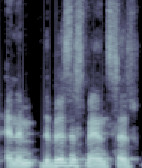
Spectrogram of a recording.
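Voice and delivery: ordinary talk, nothing marked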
